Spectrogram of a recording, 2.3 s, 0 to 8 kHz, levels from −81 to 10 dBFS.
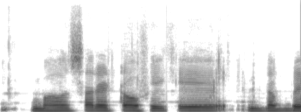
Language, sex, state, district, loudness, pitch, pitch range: Hindi, male, Bihar, Jamui, -17 LUFS, 130 Hz, 130-135 Hz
